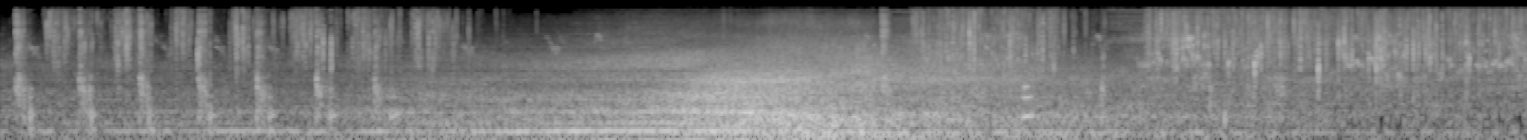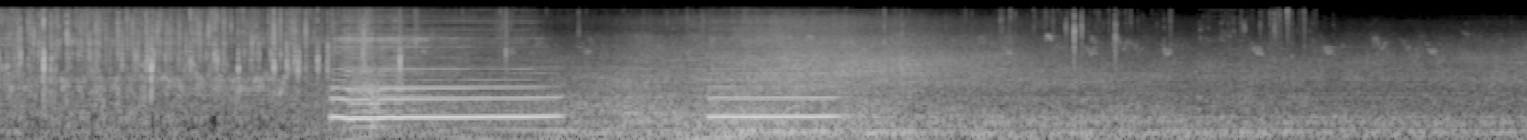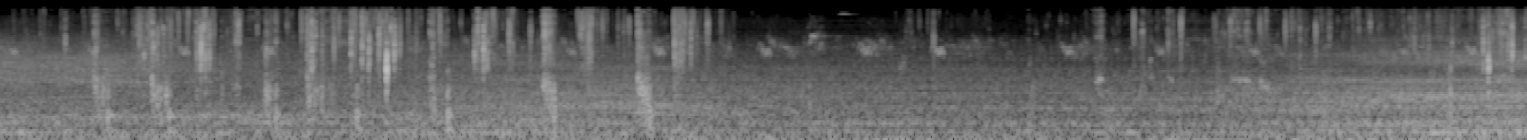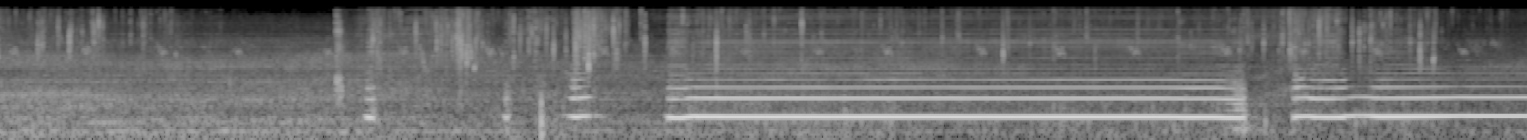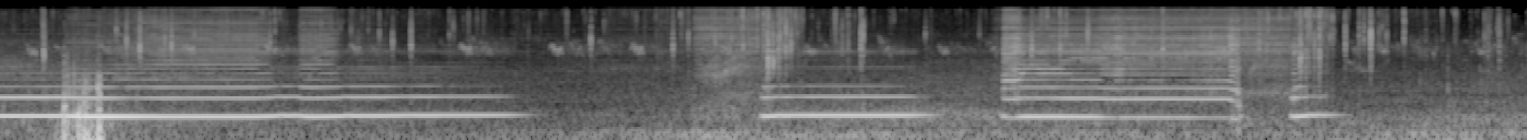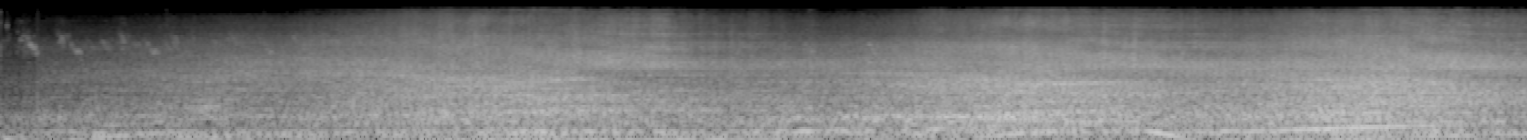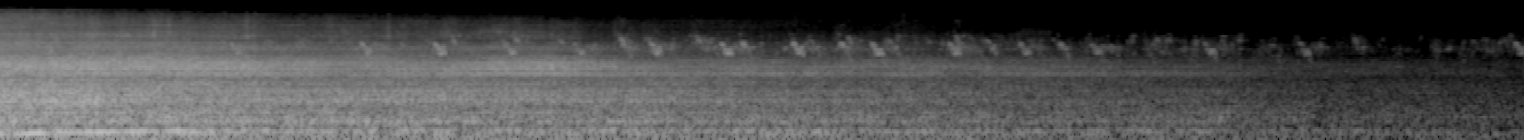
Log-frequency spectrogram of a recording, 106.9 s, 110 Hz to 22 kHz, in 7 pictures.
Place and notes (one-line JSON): {"title": "Chef Lieu, Aillon-le-Jeune, France - Robinet", "date": "2015-07-07 18:00:00", "description": "Jour de canicule à Aillon-le-jeune le goudron de la route est fondu. Bruits de robinet du bassin public.", "latitude": "45.62", "longitude": "6.08", "altitude": "898", "timezone": "Europe/Paris"}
